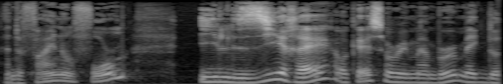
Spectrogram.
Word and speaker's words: iraient: And then if you look carefully, you've got A-I-E-N-T, okay? But then phonetically it goes like E, okay? So technically these form and these forms here are pronounced the same way, and it goes like irait, okay?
